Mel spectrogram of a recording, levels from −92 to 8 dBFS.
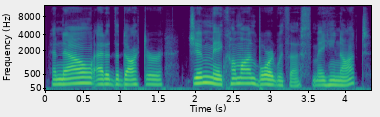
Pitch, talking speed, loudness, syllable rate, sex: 160 Hz, 205 wpm, -17 LUFS, 4.4 syllables/s, male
